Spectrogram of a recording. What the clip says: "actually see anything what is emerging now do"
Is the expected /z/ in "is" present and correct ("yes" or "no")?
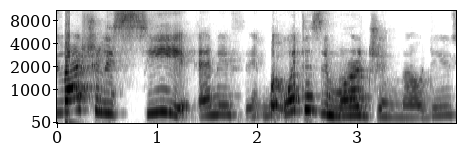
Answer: yes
